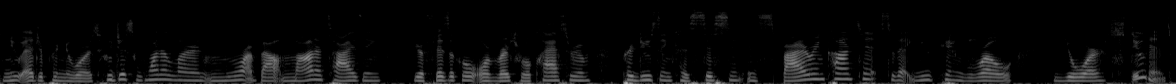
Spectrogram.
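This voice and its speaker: A woman hosting a mastermind program, who pitches it with enthusiasm, stacks up emphatic adjectives and speaks straight to the listener. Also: fairly bright tone, no room sound. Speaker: educator and mastermind host. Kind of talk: promotional presentation.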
